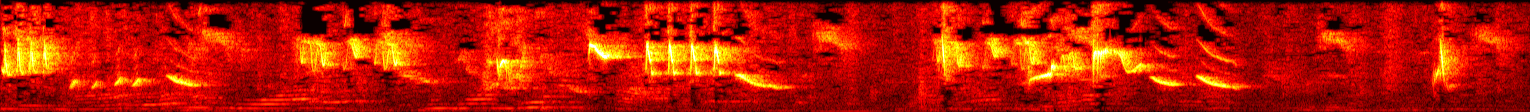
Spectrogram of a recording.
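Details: Javan bush lark in captivity, recorded as a training song for cage birds, delivers a varied, continuous medley of high whistles, slurred notes and buzzy chirps, some rising, some falling, with faint lower notes underneath.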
